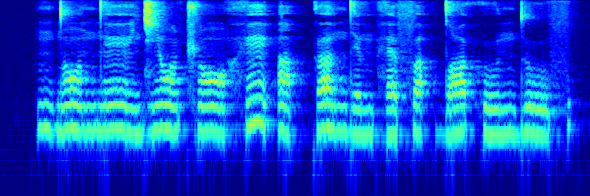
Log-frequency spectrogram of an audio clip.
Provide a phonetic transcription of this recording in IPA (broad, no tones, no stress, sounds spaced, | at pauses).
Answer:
n d ɔ̃ n d ẽː d͡ʑ ɔ̃ ʈ͡ʂ ɔ̃ː h ẽ ʔ ã ʔ k ɐ n d e m h ɛ f ɐ ʔ dˤ u h u n d u f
